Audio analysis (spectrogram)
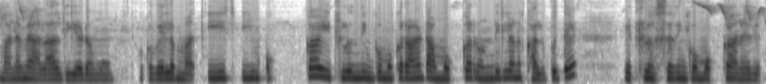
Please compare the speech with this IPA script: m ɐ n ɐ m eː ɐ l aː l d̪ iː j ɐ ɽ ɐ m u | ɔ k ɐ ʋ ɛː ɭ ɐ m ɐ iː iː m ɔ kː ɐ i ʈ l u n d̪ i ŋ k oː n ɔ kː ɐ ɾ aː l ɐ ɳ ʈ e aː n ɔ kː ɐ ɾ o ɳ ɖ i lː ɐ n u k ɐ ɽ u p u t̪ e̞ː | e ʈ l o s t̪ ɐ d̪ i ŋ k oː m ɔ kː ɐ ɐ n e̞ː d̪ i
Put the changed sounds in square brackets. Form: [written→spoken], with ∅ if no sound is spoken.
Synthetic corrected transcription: m ɐ n ɐ m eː ɐ l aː l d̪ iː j ɐ ɽ ɐ m u | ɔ k ɐ ʋ ɛː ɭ ɐ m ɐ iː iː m ɔ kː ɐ i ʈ l u n d̪ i ŋ k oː [n→m] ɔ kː ɐ ɾ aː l ɐ ɳ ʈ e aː [n→m] ɔ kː ɐ ɾ o ɳ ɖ i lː ɐ n u k ɐ [ɽ→l] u p u t̪ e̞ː | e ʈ l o s t̪ ɐ d̪ i ŋ k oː m ɔ kː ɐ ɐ n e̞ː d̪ i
